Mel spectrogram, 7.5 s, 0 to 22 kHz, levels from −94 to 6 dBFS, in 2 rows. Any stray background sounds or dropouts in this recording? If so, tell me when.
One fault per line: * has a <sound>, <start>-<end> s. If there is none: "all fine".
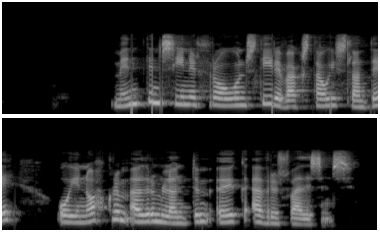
all fine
